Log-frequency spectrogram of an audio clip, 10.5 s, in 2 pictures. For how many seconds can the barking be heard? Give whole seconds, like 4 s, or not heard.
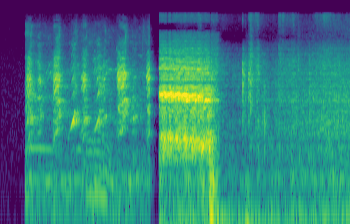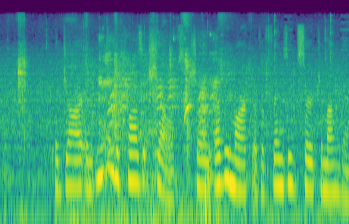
4 s.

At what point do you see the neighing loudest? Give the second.
3 s.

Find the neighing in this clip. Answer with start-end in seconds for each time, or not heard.
2.4-3.8, 6.7-8.2.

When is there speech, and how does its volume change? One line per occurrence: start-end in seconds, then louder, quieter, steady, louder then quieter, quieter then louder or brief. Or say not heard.
6.0-10.4 steady.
